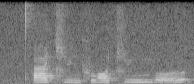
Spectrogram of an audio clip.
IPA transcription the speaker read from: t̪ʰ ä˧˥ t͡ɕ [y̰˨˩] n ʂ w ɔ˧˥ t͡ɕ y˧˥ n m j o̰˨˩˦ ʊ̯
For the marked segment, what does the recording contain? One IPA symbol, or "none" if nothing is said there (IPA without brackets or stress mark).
y̰˨˩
